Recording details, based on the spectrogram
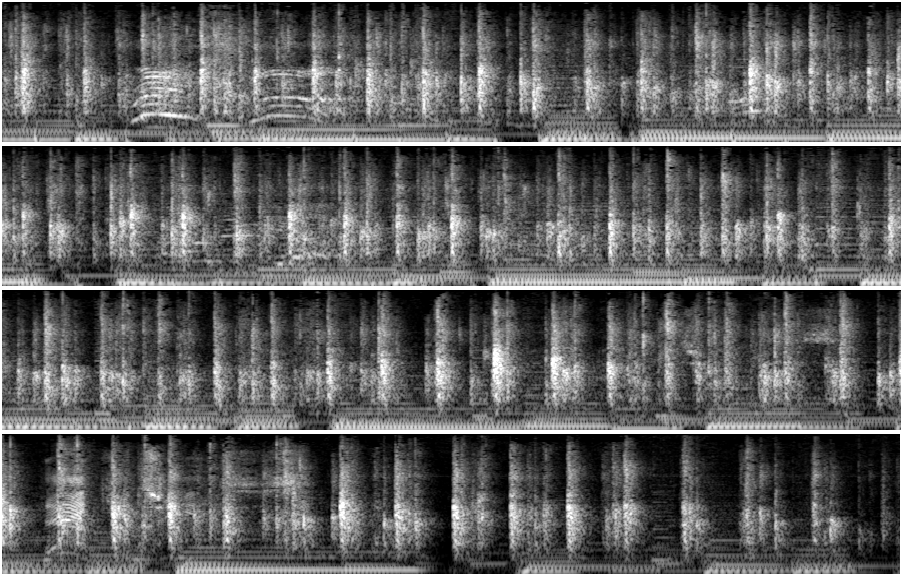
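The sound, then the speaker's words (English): An audience claps steadily and rhythmically in praise of the Lord over loud, sustained music with deep bass tones, the dense clapping continuing without a break for the whole stretch. “If the Lord answer your prayer today, can you give a hand clap for praise?”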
